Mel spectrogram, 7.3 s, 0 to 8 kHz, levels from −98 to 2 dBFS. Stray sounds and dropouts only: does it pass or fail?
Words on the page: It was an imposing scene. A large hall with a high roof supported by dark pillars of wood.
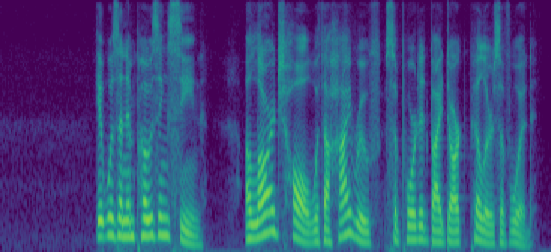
pass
